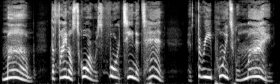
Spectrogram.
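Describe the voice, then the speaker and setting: A woman's voice: high voice, big pitch swings, slow, dark tone, pitched above the performer's own voice, full character voice. A woman voicing an eager, determined nine-year-old boy in an earnest, pleading way for a storybook. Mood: proud, excited.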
